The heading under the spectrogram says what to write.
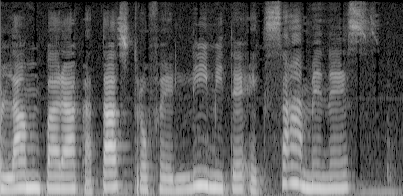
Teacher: presentan acento en la ante penúltima sílaba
